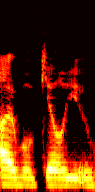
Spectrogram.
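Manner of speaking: deep, dark, low, soft voice. Recalling an actor's line from many movies and TV shows, deep voice. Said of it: "that deep voice going".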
